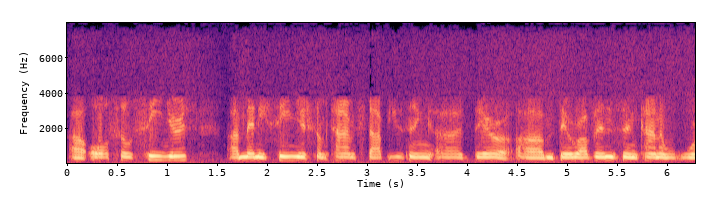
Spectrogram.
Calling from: New York City, New York, United States; Yeah, I'm calling from the Bronx.

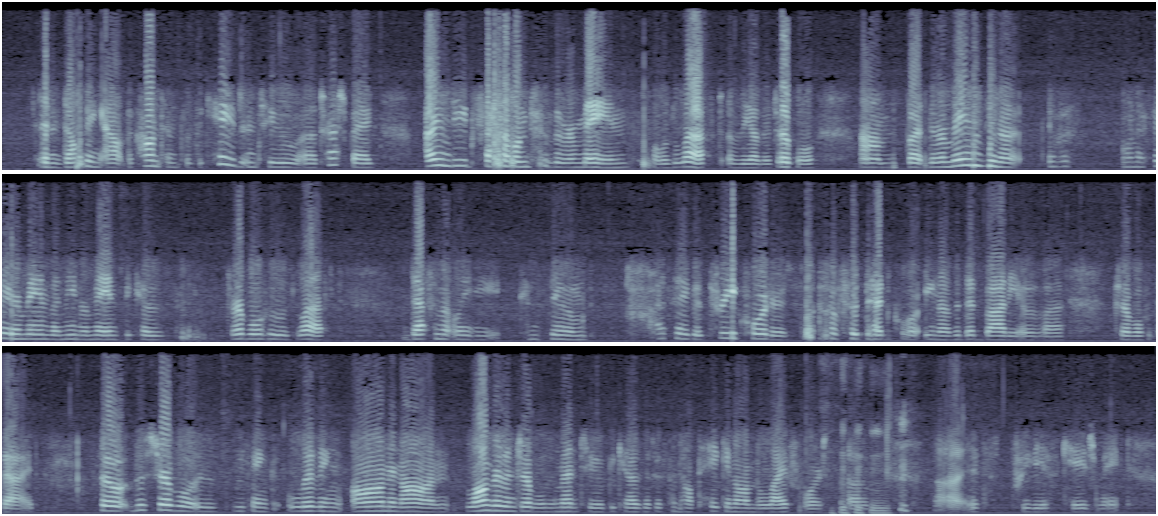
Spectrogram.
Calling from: Houston, Texas, United States; I'm calling from

